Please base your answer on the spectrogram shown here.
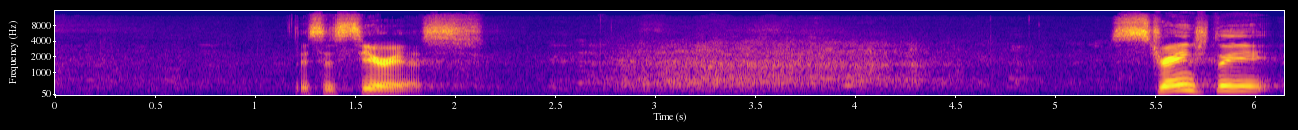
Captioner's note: laughter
